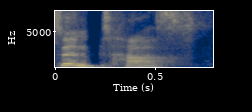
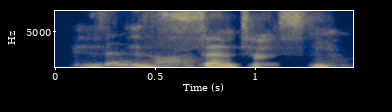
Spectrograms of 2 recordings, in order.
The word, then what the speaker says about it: Cintas: Am I pronouncing that right, Beverly? It's Cintas. Cintas.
